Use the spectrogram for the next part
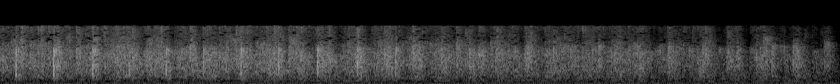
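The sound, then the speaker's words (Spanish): An audience in Uruguay applauds steadily for the presence of Panamanian boxer Roberto "Mano de Piedra" Durán: a dense, crackling wash of many hands clapping at once, holding at an even, moderate loudness throughout, with no voices standing out. “Esta imagen que ustedes ven en estos momentos, yo la iniciaría con un fortísimo aplauso porque es muy difícil.”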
